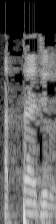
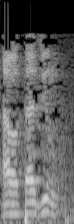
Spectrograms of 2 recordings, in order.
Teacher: at-tajiru dibaca bukan al-tajiru, at-tajiru. At-tajiru dan as-sariru. Lamnya tidak dibaca. · Shown in: first take · Term: syamsiah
